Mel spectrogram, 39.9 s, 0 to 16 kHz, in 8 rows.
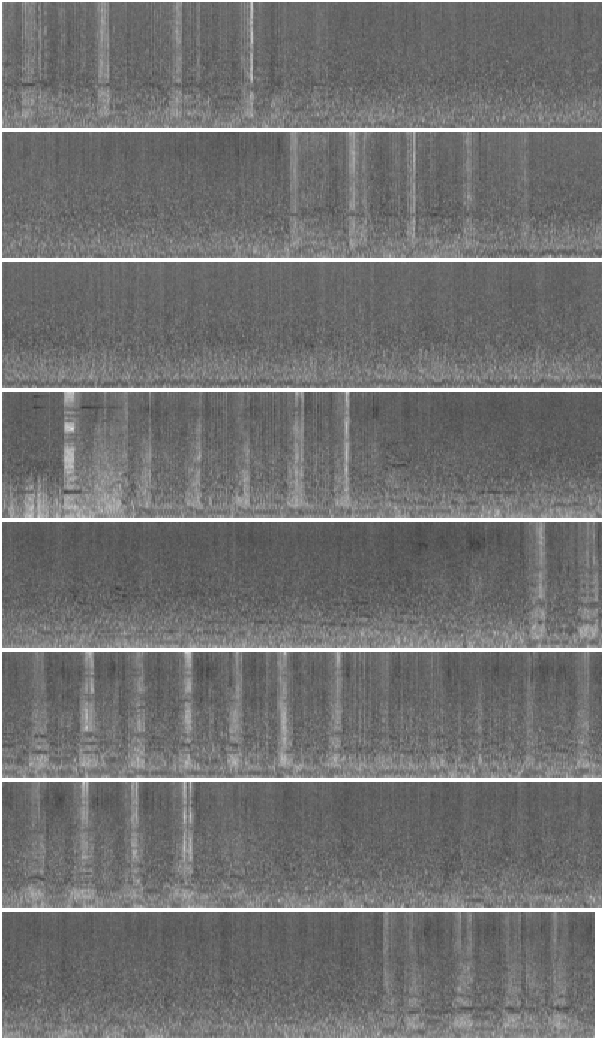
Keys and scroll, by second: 15.0 Page_Down, 23.9 Page_Down, 37.6 Page_Down.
